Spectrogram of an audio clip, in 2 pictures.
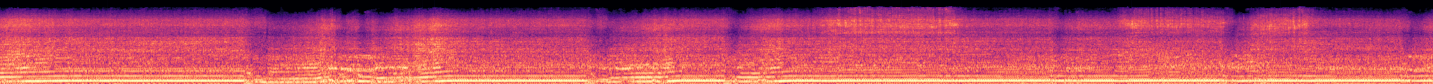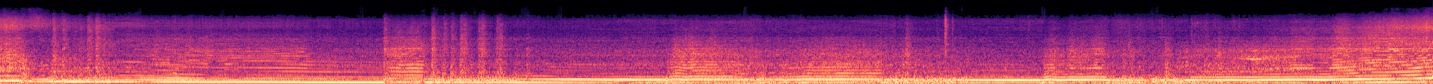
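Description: Hyundai Genesis Coupe drift car's engine from inside the cabin, held at high revs with short dips as the throttle is worked. Past the middle the revs drop lower for several seconds, then climb back up.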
